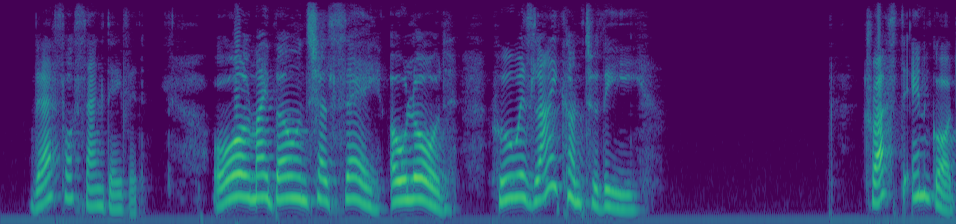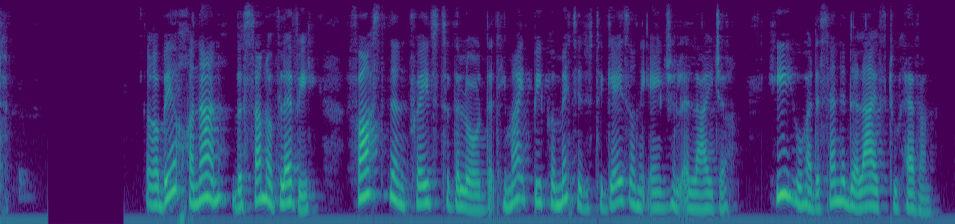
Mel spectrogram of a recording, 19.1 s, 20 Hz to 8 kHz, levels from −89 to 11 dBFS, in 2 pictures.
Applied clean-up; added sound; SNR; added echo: none; none; none; none.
